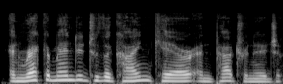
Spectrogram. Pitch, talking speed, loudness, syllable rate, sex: 155 Hz, 190 wpm, -17 LUFS, 5.6 syllables/s, male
